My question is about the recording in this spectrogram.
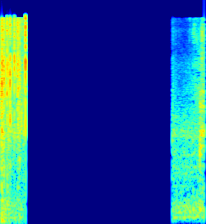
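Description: A brief noisy burst, then the audio cuts out to dead silence for about a second and a half, as at an edit in the recording, before faint background noise returns near the end.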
